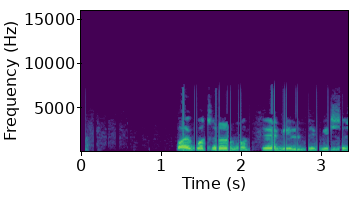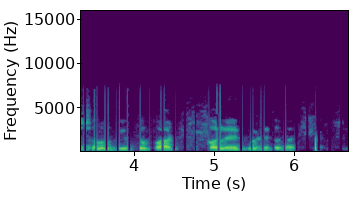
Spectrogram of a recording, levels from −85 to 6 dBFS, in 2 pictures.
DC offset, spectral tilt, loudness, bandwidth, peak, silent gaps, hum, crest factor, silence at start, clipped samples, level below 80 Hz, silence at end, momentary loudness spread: under 0.1%; -7 dB/octave; -20 LUFS; 7.2 kHz; -2 dBFS; none; none; 20 dB; 1.2 s; under 0.1%; -54 dBFS; 0.4 s; 10 LU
